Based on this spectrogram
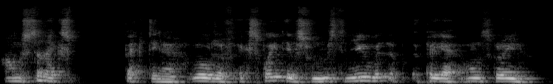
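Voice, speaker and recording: Mellow County Durham man, echoey bathroom. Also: fairly high pitch, a little slow. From County Durham, England. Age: middle-aged. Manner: matey, bantering. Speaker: livestream host of a shaving show. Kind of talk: casual live chat with viewers while demonstrating shaving. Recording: roomy bathroom echo, distant microphone.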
